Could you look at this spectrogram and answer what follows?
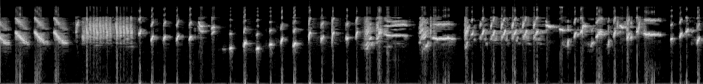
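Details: European goldfinch, Algerian bird, Babas forest song: repeated bouncing double notes, a harsh buzzy burst, then quick tinkling chirps and jangling trills delivered in a lively continuous flow.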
